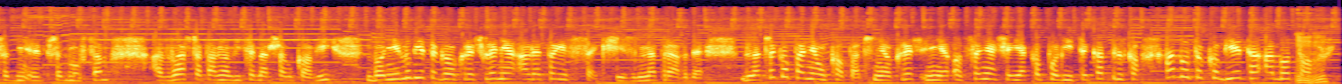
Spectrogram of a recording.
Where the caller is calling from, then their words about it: Szczecin, West Pomeranian Voivodeship, Poland; Ja ze Szczecina, z którym zaczyna powolutku śnieżek padać.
